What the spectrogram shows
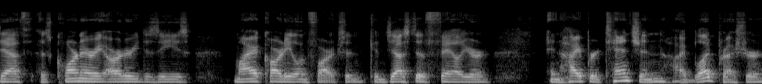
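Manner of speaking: ordinary talk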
